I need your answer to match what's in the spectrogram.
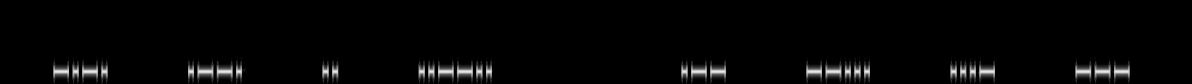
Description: Morse code, heard as a keyed tone, about 25 wpm, spaced as for 9 wpm, 600 Hz. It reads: CPI? W7VO
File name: QSO 105 09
